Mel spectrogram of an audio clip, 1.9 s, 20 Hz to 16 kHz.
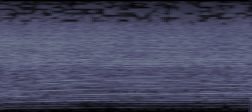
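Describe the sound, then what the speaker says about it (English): A 327 V8 in a show car at Summernats revs hard and steadily for the full two seconds, a loud, continuous, dense engine roar close by with no pauses and no talk. "That is one strong sounding 327"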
